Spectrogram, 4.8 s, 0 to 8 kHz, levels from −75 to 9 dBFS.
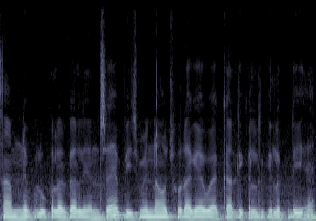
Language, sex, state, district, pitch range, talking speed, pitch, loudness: Hindi, male, Bihar, West Champaran, 95-100 Hz, 225 wpm, 100 Hz, -12 LUFS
